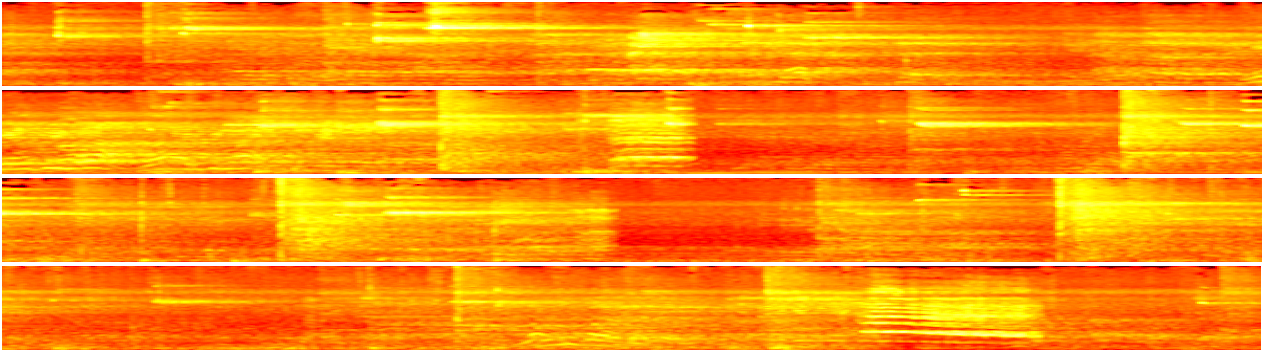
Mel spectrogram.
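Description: A doubles badminton rally: rackets hitting the shuttlecock with repeated sharp cracks and shoes squeaking on the court floor, with players' voices, all echoing in a large hall.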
